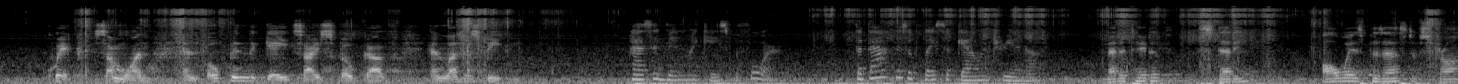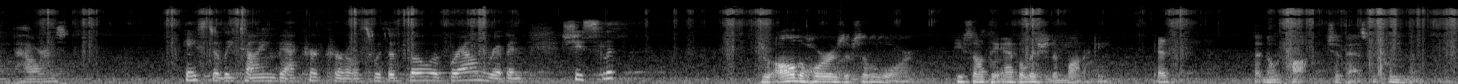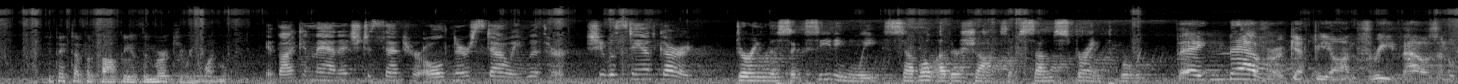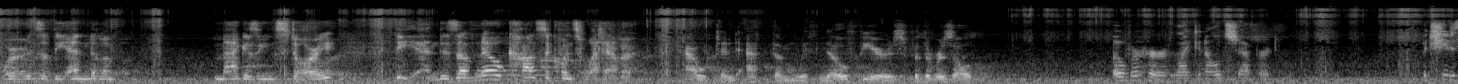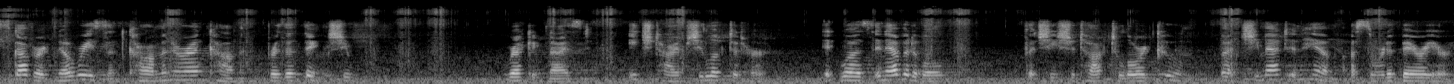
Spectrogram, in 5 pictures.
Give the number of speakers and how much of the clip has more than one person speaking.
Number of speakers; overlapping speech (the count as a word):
nine, no overlap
